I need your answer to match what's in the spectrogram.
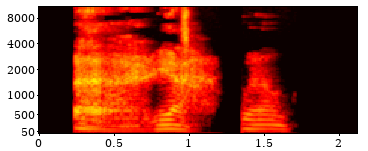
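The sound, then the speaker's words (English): A long, drawn-out yawn with a breathy, groaning voice, followed by a shorter voiced trailing sigh after a brief pause, fairly loud. “…, are you ready? I'm ready. While you yawn?”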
